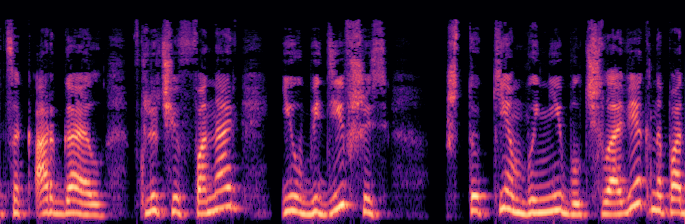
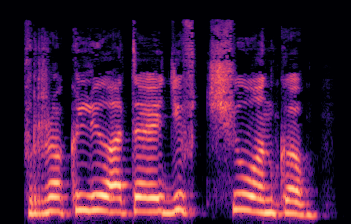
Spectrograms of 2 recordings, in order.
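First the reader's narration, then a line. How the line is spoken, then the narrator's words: Growling. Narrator (Russian): прорычал мистер Смит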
